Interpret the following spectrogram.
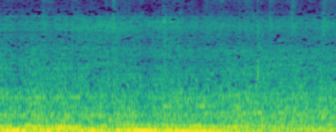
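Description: Amusement-arcade din: background music over a steady low rumble.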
